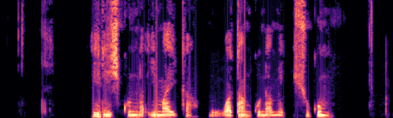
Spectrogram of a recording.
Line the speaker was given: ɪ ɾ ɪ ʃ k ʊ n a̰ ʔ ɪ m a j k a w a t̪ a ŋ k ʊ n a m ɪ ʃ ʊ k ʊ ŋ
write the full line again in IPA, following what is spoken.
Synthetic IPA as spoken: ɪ ɾ ɪ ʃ k ʊ n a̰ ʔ ɪ m a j k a w a t̪ a ŋ k ʊ n a m ɪ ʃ ʊ k ʊ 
